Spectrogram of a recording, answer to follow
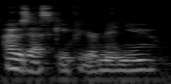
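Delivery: low, quick, quiet putdown; looking down. Retold or imitated. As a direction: imitate a mildly disdainful waiter. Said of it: "looks down her nose at her".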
